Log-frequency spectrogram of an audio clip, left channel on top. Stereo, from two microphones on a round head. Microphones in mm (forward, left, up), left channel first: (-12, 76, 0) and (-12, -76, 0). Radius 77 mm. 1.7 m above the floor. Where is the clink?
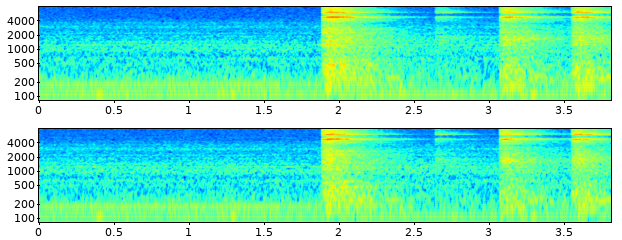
20° right (ahead or behind), 1.6 m.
